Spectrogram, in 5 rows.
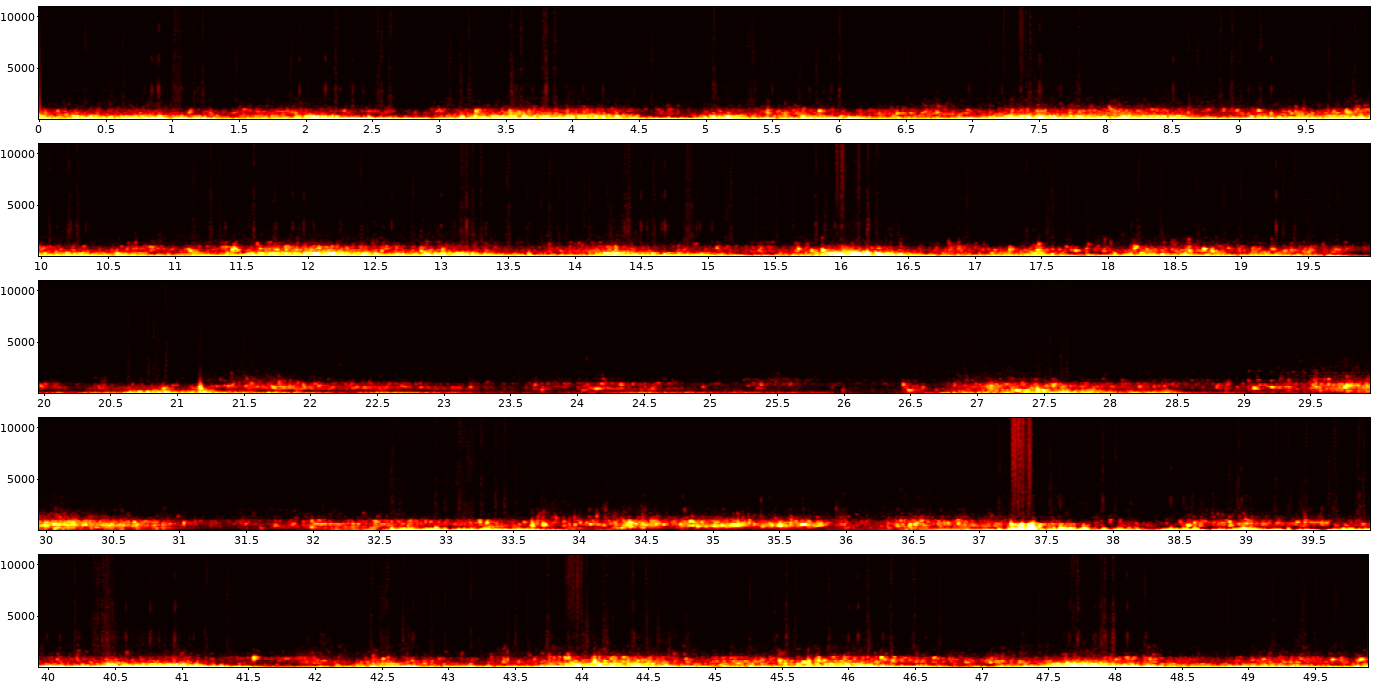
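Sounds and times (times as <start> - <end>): muffled underwater water rushing: 0.0 - 49.9.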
